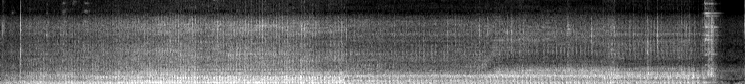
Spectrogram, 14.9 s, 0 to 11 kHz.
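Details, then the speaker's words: 2019 Honda Scoopy idling with a hard rhythmic knock, about three or four beats a second, from the middle of the engine; mechanic suspects a worn connecting rod, not yet confirmed; rod and piston kit later replaced. "Nah, seperti itu ya suaranya. Suaranya itu seperti setang oblak. Tapi belum bisa mastiin."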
